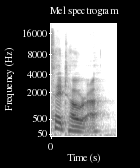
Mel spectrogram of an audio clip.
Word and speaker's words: Torah: We did get extra credit one time because our one friend memorized like five passages in the Torah from Torah. That's how you say it. Torah. – Because that's like the if you were reading it in Hebrew, it would say Torah.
